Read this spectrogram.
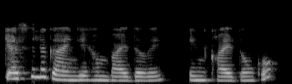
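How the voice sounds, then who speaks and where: A woman's voice: mid-range voice, animated, unhurried, mellow, dull audio. A woman teacher explaining recitation rules in a class, asking questions and drawing out letter sounds. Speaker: tajweed teacher.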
